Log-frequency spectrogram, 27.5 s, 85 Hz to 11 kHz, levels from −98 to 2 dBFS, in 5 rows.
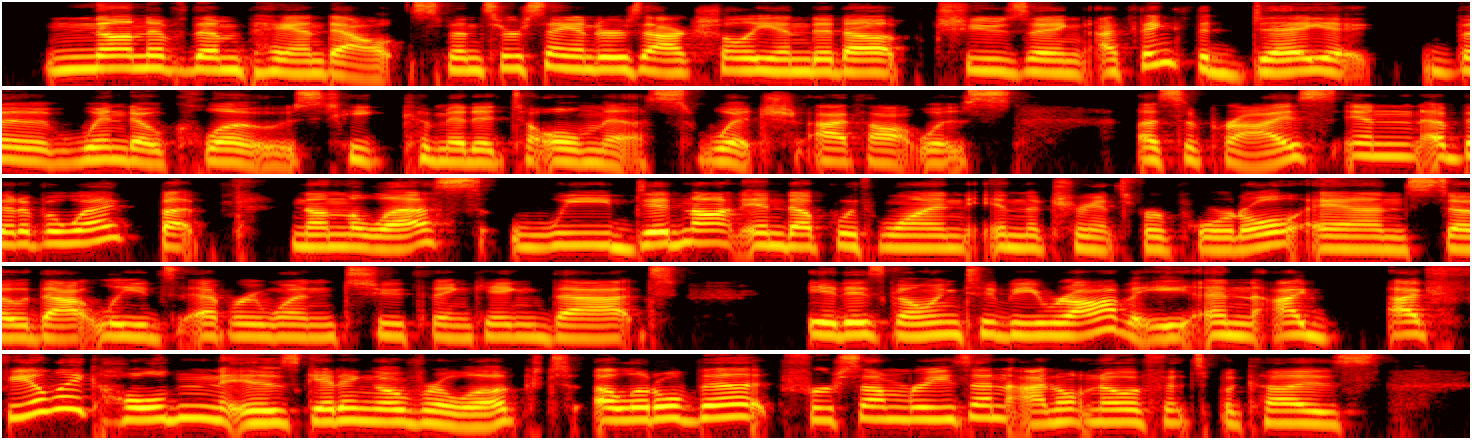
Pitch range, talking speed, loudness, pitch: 190-240 Hz, 185 wpm, -28 LUFS, 210 Hz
